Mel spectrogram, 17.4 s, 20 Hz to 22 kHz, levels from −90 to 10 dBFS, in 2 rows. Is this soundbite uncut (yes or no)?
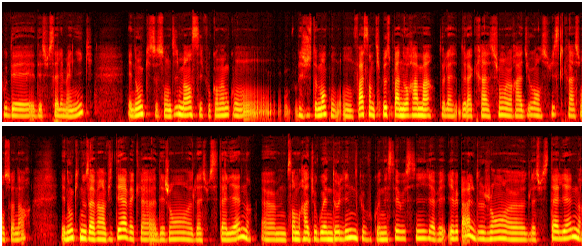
no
